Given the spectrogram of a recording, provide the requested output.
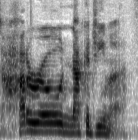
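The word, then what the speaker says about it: Haruo Nakajima: that I pulled up that had somebody else pronouncing it his name is Haro Nakajima Haro Nakajima also known as man in suit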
